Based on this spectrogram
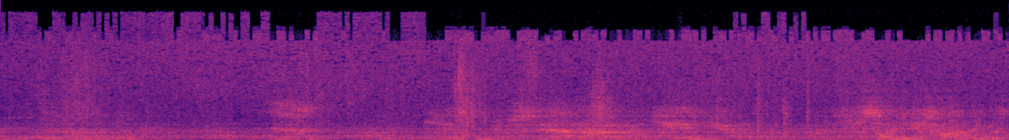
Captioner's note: street life chattering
